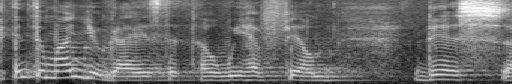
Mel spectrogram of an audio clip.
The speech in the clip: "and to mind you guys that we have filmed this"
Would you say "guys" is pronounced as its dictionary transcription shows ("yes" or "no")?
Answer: yes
